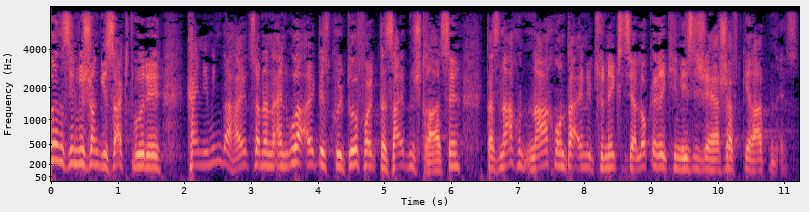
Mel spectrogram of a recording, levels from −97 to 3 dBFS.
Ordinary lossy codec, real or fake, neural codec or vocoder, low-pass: none; real; none; 7.2 kHz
